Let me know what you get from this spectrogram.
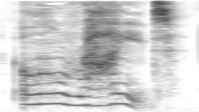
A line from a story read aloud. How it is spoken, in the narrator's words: Edmund sighed wearily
